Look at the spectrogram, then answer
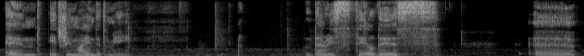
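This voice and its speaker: A man voicing a power-hungry, menacing vampire in a grandiose, brooding in-character monologue for a game playthrough, with trailing pauses. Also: mid-range voice, darkish tone, breathy edge, full character voice. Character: power-hungry, menacing male vampire, musing coldly on revenge.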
